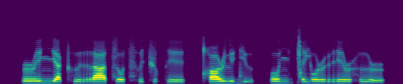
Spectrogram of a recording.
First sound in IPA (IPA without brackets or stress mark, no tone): ɹ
